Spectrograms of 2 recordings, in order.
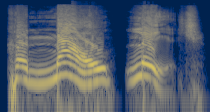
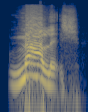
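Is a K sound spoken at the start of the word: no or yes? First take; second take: yes; no. First: The word starts with a K sound, like canal. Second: The word starts with an N sound, no K. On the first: "pronounce it out" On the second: "they want you to say knowledge"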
